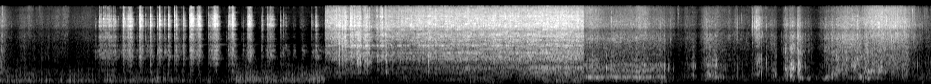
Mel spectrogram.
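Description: Hand ice auger drilling into lake ice, its blades scraping and crunching through the ice. A run of quick crunches starts about a second and a half in, a steady rasp follows from about five to nine seconds, then shorter scraping bursts.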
